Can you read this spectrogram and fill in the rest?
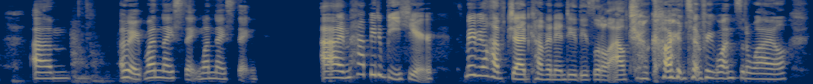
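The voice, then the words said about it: Nasal Valley accent. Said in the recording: “I'm a little nasally. I'm very Jewish. I grew up in the valley. My accent is awful.”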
